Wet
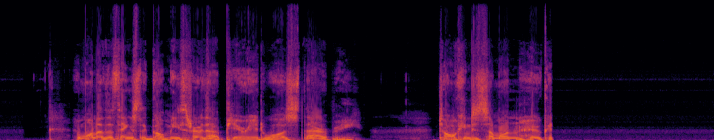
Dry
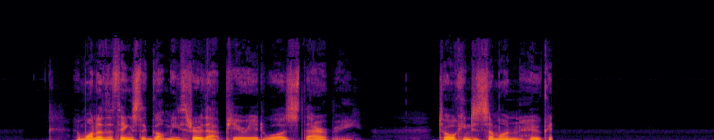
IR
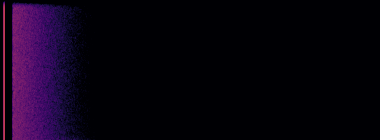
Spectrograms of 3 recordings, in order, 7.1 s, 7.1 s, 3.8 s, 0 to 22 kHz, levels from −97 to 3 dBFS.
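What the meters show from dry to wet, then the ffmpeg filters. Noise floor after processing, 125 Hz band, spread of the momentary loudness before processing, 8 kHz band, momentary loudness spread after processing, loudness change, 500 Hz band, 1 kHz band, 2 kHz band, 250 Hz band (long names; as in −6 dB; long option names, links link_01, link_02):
−71 dBFS, −12.0 dB, 10 LU, +3.5 dB, 9 LU, −5.5 dB, −5.5 dB, +1.0 dB, +3.0 dB, −7.0 dB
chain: -filter_complex "[0:a]acrossover=split=130|770[link_01][link_02][link_03];[link_01]acompressor=threshold=-38dB:ratio=4[link_04];[link_02]acompressor=threshold=-27dB:ratio=4[link_05];[link_03]acompressor=threshold=-40dB:ratio=4[link_06];[link_04][link_05][link_06]amix=inputs=3:normalize=0,afftfilt=real='re*lt(hypot(re,im),0.126)':imag='im*lt(hypot(re,im),0.126)':win_size=1024:overlap=0.75,aeval=exprs='0.0668*(cos(1*acos(clip(val(0)/0.0668,-1,1)))-cos(1*PI/2))+0.0266*(cos(5*acos(clip(val(0)/0.0668,-1,1)))-cos(5*PI/2))':channel_layout=same"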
